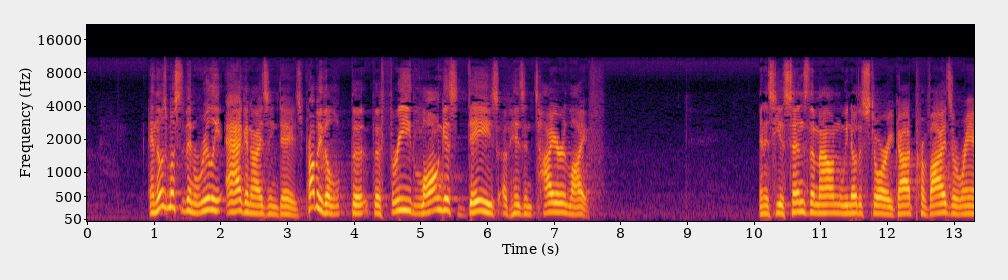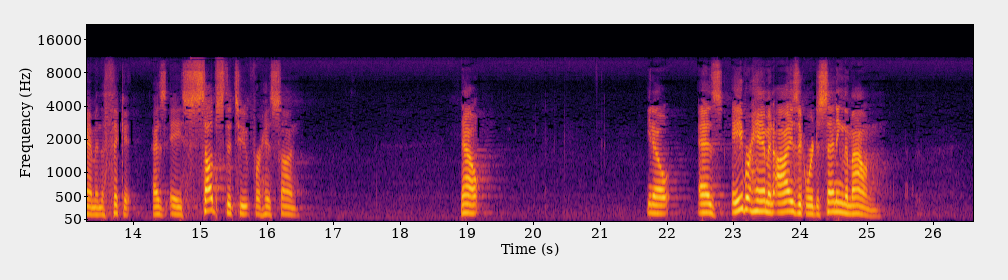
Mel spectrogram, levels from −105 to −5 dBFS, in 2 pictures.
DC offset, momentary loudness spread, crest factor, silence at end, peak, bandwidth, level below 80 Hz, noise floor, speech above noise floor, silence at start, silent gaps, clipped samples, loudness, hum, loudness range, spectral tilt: under 0.1%; 10 LU; 20 dB; 1.4 s; -2 dBFS; 11 kHz; -66 dBFS; -64 dBFS; 44 dB; 0.9 s; none; under 0.1%; -21 LUFS; none; 9 LU; -6 dB/octave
